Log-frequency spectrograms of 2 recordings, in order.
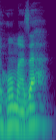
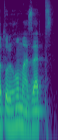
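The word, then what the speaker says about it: همزة: If we were to stop on this, we would say humazah, lumazah. That's why the surah is called Surah Al-Humazah, not Surah Al-Humazat.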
